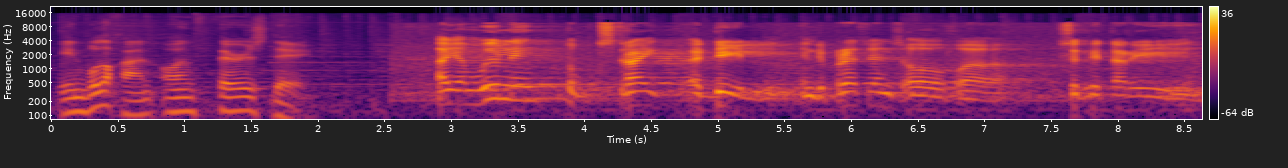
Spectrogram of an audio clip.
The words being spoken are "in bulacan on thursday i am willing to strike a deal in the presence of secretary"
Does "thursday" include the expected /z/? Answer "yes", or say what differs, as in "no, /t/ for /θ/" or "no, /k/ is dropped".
no, /s/ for /z/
